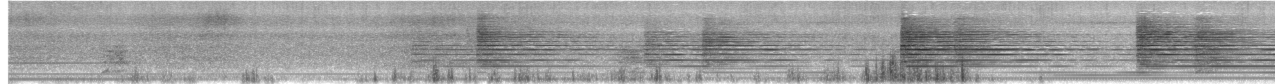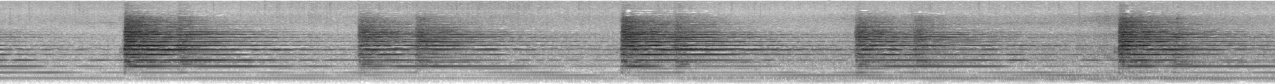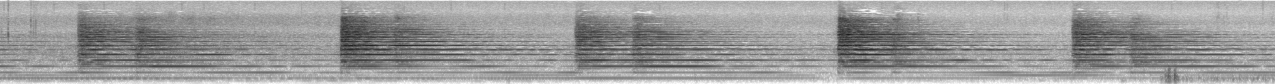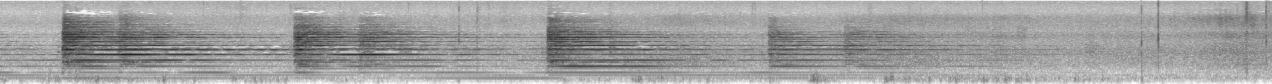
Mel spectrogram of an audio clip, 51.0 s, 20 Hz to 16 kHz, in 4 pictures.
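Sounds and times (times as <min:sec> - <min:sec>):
church bells ringing: 0:00.1 - 0:49.3
wind rumble on microphone: 0:00.5 - 0:13.0, 0:36.2 - 0:49.9.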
